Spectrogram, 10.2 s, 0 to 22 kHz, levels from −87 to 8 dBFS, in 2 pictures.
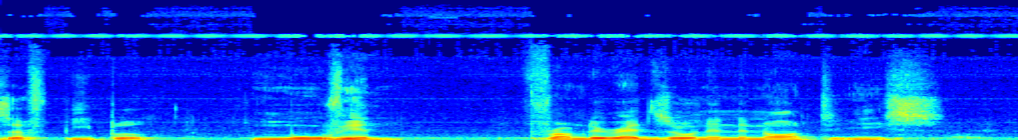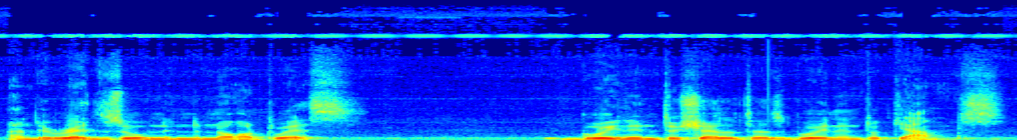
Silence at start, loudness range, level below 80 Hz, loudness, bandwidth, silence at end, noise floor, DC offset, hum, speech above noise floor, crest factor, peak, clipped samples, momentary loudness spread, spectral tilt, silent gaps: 0 s; 2 LU; -54 dBFS; -18 LUFS; 20 kHz; 0.1 s; -46 dBFS; under 0.1%; none; 29 dB; 16 dB; -2 dBFS; under 0.1%; 16 LU; -7 dB/octave; none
